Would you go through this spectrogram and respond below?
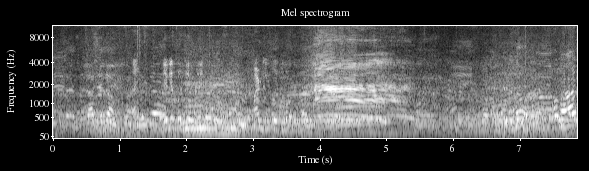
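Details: Bull calves sold at a Madaripur market in Bangladesh on 28 April 2026 give a low moo, then a louder, wavering bawl lasting about a second, amid constant crowd noise and bargaining voices.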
